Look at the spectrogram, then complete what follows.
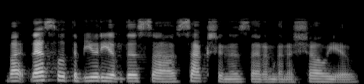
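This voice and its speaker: A man hosting a software tutorial in a casual, rambling, self-deprecating way. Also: mid-range voice, a little fast, vocal fry, dry recording. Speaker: tutorial host.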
